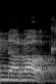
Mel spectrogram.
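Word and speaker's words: noroc: We say norok. Norok.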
